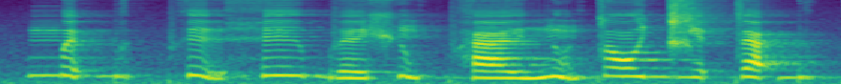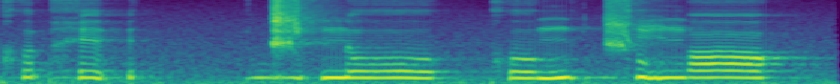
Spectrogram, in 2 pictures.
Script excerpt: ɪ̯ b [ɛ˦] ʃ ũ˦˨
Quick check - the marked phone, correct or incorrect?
incorrect: ɛ˨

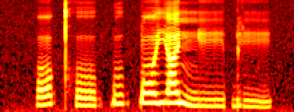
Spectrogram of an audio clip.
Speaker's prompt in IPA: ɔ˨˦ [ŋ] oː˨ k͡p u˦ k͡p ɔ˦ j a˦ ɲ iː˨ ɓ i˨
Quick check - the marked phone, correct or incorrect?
incorrect: kʰ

